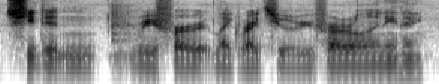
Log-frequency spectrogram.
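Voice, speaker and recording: A man's voice: rumbling low, steady tone, brisk, a little mellow, slight background noise. A young adult man co-hosting a podcast in a laid-back, teasing casual chat. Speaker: podcast co-host.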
